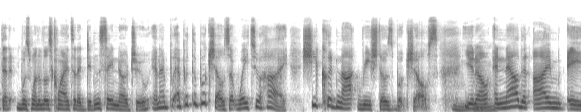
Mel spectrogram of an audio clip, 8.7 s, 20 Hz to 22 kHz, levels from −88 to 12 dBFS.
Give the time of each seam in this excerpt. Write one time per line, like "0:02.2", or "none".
none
